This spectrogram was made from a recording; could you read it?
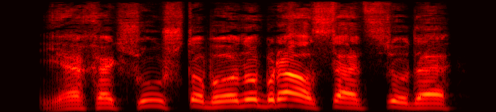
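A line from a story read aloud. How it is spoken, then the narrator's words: Barking. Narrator (Russian): рявкнул Джо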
